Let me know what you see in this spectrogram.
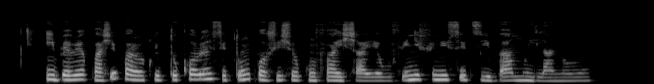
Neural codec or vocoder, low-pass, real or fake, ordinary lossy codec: none; none; real; none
